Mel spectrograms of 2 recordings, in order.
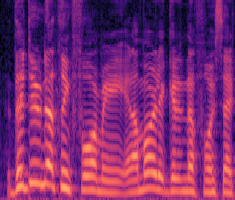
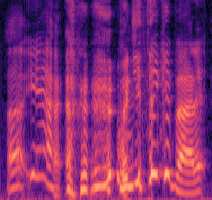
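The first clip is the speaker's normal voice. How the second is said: laughing; 8 semitones higher, 4 dB louder than usual. Real, not acted. Laughing at team being gone.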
